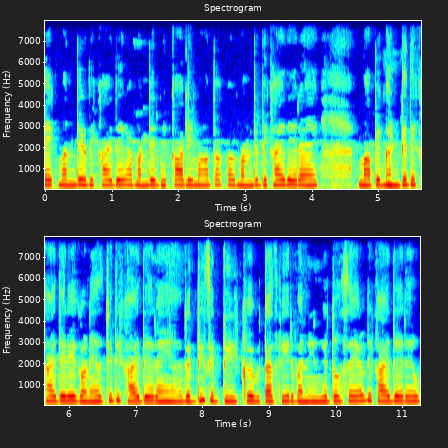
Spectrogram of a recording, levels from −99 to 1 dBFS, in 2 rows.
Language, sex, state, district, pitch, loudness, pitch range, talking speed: Hindi, female, Bihar, Purnia, 240 Hz, -16 LUFS, 235-245 Hz, 220 wpm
